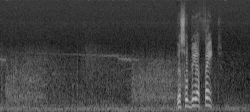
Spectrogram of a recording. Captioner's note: mortar fire booming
